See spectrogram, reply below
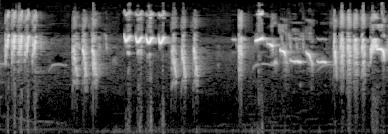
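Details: A Teledekan Melayu flycatcher, a popular songbird among hobbyists, sings with gusto. Dense buzzy trilled bursts alternate with a flat high whistle and a twisting sequence of slurred notes, ending in another rapid buzzy trill.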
